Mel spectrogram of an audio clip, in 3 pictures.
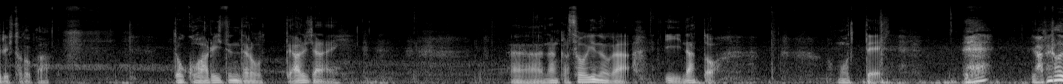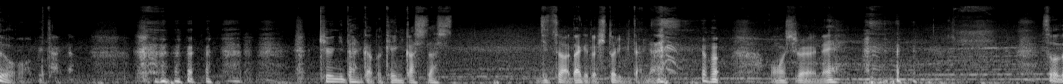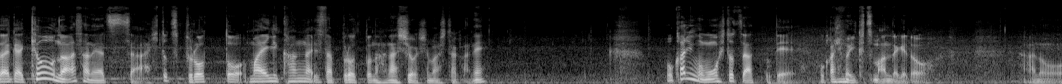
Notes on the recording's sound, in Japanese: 夜道を歩きながら。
